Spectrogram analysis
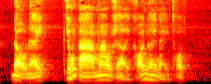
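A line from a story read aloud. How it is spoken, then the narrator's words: Soft sigh. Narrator (Vietnamese): Hà Xà tiên tử nhẹ buông tiếng thở dài, quay đầu bảo với Tạ Trinh Trinh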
